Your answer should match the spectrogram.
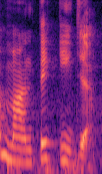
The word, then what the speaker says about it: mantequilla: Guys, double L is pronounced as J in Spanish, so it is pronounced as la mantequilla.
